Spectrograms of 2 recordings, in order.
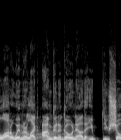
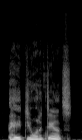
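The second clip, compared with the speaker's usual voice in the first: timid, shy, trembling, shaky, high voice; 5 semitones higher than usual. Acting out a shy dancer asking for a dance, imitating a shy, shaky girl. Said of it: "She's really shy. She's a little shaky".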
